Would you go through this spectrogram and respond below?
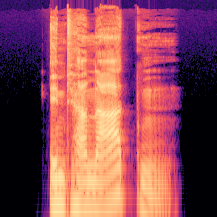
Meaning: dative plural of Internat
- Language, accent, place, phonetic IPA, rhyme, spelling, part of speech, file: German, Germany, Berlin, [ɪntɐˈnaːtn̩], -aːtn̩, Internaten, noun, De-Internaten.ogg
